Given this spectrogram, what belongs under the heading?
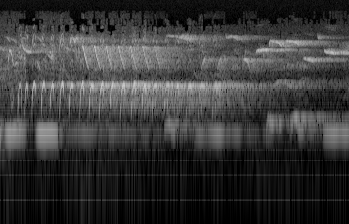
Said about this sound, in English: It felt like being let into a secret world where bird noises kind of become conversations.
